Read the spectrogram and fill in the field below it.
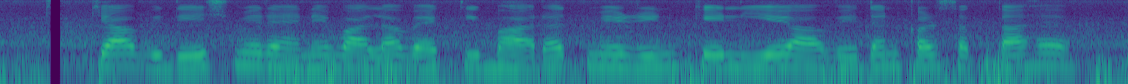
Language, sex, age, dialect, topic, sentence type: Hindi, male, 18-24, Marwari Dhudhari, banking, question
